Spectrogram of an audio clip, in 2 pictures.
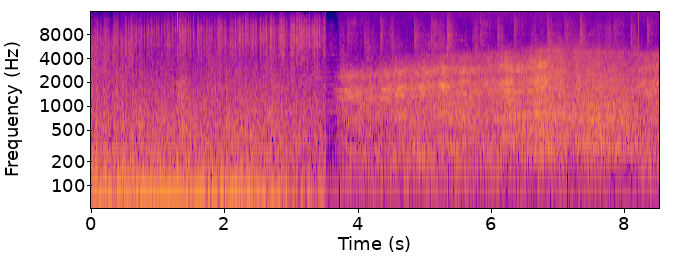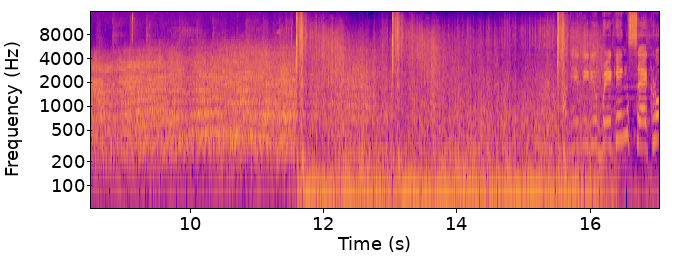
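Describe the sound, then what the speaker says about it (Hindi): Russian SU-34 bombers roar loudly overhead in a sustained jet rumble, broken by heavy booming blasts from dropped FAB-500 unguided bombs on Ukrainian positions, with a sharp loud burst near the end. "रूस के एटमी क्षमता वाले SU-34 बॉम्बर्स ने स्ट्राइक किए यूक्रेन के ठिकानों पर। Fab-500 अनगाइडेड हवाई बॉम्ब दागे गए।"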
